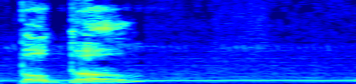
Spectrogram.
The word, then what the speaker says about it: Bobo: fine Monsieur de bubo the emphasis falls on the last syllable Bobo hmm see now I'd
